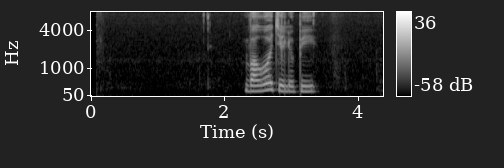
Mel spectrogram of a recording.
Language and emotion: Russian, neutral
